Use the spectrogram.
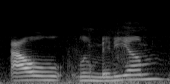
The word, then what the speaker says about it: aluminium: Aluminum. Whereas some people like to say aluminium, I think is how they pronounce it, which is a choice.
